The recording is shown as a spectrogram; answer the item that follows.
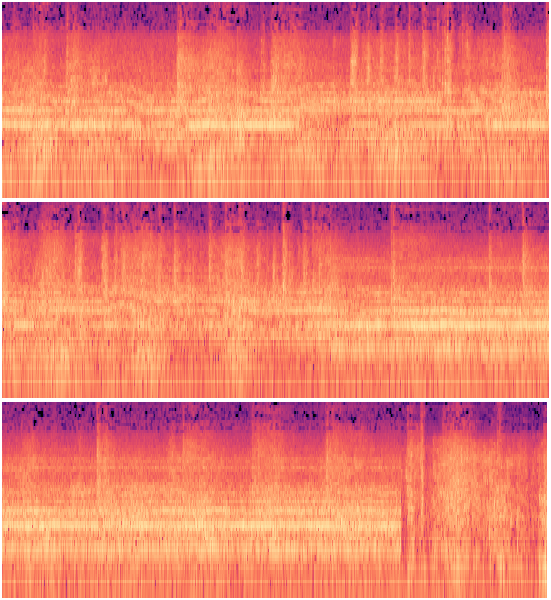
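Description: A concrete conveyor truck running with a steady pitched whine that weakens in places and comes back strongly for the last third. Over it come irregular scrapes and clicks of concrete rakes dragging through wet concrete and its stones.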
